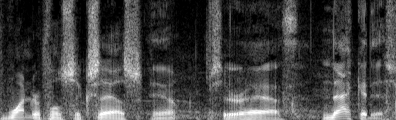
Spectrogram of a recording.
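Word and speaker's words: Natchitoches: success yeah sure has nakadis that's how you say it huh t-o-c-h-e-s got it by the way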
